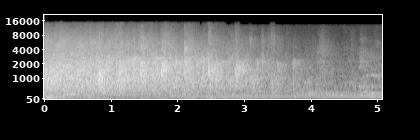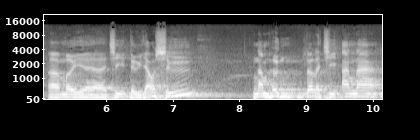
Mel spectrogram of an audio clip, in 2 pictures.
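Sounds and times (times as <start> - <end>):
crowd applauding: 0.0 - 4.4
speech: 5.2 - 7.5, 8.2 - 10.1.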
